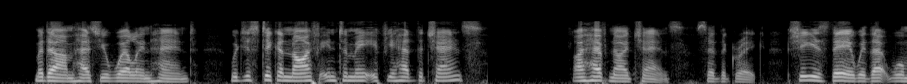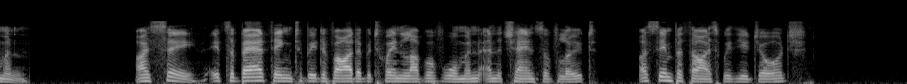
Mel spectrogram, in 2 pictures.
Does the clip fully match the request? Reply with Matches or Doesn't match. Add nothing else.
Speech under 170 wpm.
Doesn't match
